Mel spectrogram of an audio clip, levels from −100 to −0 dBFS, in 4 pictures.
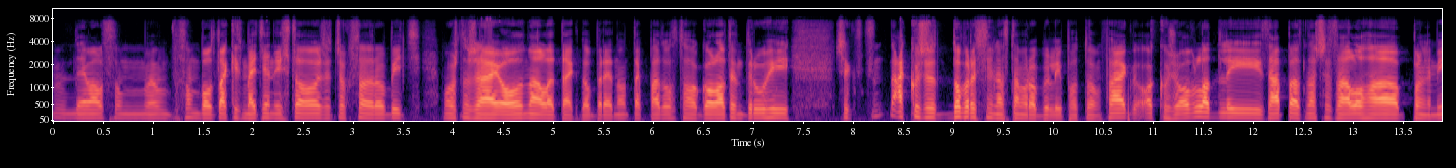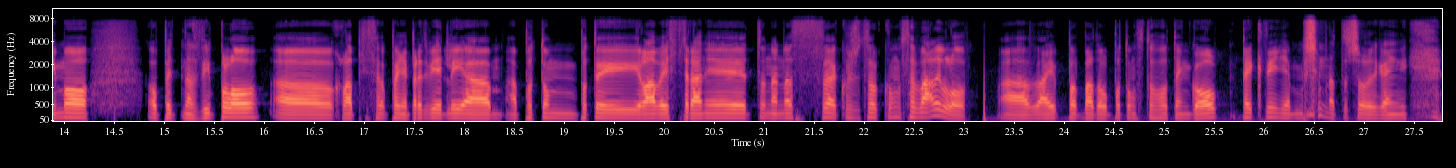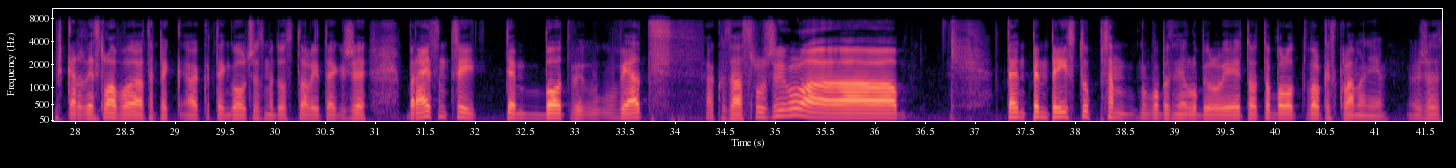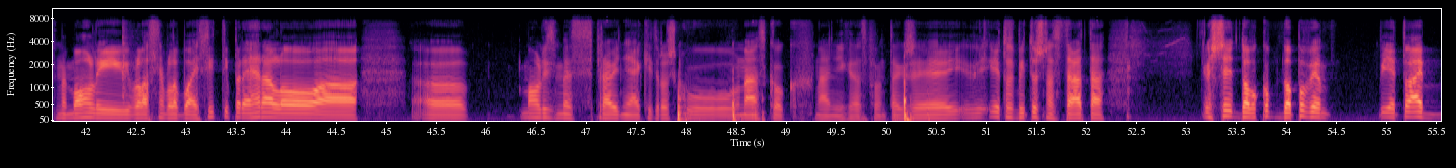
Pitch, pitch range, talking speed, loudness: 120 Hz, 110-125 Hz, 150 wpm, -31 LUFS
